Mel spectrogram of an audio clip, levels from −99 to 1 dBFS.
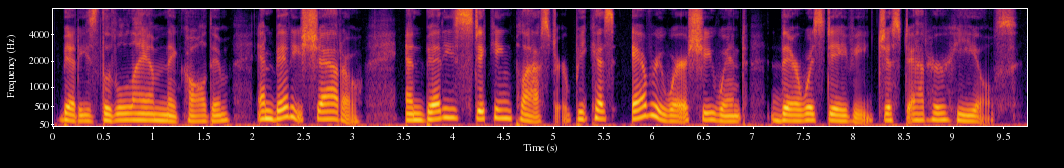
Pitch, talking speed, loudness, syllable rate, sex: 165 Hz, 150 wpm, -18 LUFS, 4.7 syllables/s, female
